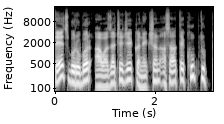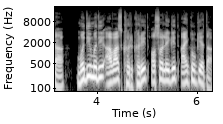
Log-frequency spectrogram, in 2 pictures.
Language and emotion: Goan Konkani, neutral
